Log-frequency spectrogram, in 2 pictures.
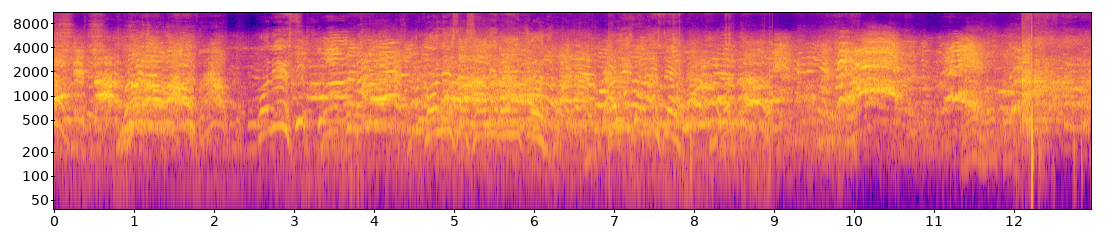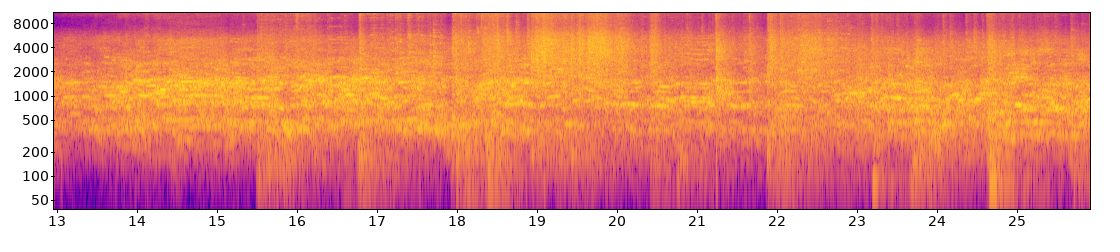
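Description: A crowd of men shouts and clamours close by, outdoors.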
